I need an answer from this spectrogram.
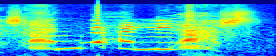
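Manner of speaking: put-on high, drawn-out little girl's whine; toddler demanding. Little girl whining at her mother for sandals. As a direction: stretch it out like a stubborn toddler.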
